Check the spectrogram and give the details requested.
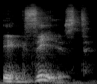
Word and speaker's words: exist: And so the same applies to exist. Exist. Exist. Exist. Exist. Not exist.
